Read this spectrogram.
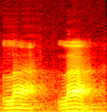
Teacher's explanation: ujung lidah posisinya di atas langit-langit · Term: lam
